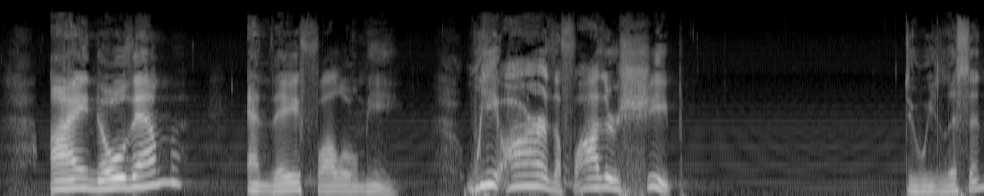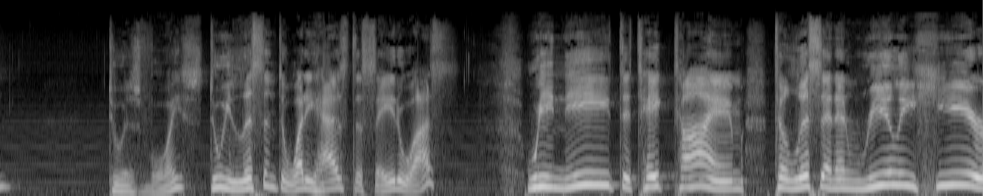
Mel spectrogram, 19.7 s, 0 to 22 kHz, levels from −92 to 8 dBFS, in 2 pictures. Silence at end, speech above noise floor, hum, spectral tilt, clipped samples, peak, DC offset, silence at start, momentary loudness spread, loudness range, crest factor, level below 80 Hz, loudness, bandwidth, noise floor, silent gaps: 0 s; 39 dB; none; -5 dB/octave; under 0.1%; -6 dBFS; under 0.1%; 0.5 s; 13 LU; 12 LU; 18 dB; -52 dBFS; -22 LUFS; 15.5 kHz; -60 dBFS; none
